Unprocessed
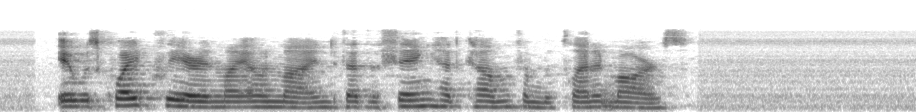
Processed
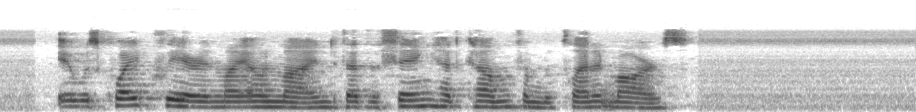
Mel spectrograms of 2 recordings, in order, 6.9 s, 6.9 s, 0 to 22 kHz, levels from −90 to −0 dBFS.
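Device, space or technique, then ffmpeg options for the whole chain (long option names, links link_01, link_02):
over-bright horn tweeter: -af "highshelf=frequency=4300:width_type=q:width=3:gain=6.5,alimiter=limit=-17dB:level=0:latency=1:release=341,volume=3.5dB"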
